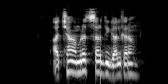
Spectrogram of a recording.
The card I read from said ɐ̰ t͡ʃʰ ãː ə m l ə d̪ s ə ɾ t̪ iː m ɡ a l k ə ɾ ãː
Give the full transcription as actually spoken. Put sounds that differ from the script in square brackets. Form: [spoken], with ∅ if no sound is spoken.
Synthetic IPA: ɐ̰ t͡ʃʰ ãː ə m [ɾ] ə [t̪] s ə ɾ [d̪] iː [∅] ɡ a l k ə ɾ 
